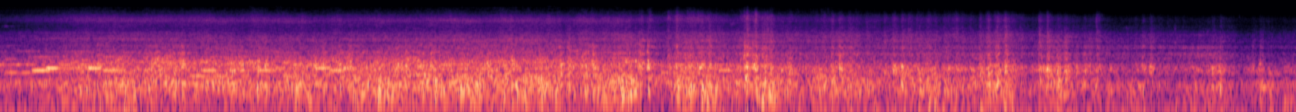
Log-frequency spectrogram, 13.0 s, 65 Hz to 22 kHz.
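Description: A 281 series limited-express electric train passing through a station at speed, close by, its wheels clattering over rail joints and sets of points, with the sharpest clacks bunched about seven and ten seconds in. The noise dies down near the end as the train moves away.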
